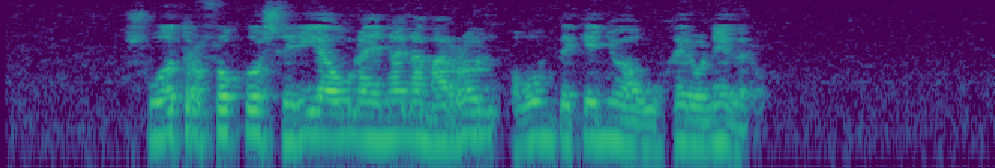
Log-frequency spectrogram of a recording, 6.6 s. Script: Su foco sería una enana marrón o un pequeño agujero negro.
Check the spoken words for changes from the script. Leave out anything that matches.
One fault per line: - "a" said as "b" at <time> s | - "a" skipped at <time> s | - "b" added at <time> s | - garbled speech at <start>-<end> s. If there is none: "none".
- "otro" added at 1.1 s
